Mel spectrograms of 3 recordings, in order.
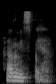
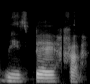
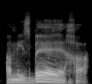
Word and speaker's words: hamizbecha: Hamizbeach. Hamizbeach. Oh, Mm-mm. Mizbecha. Very good. So with that unaccented kamatz hey at the end, it means towards movement. Hamizbecha.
